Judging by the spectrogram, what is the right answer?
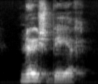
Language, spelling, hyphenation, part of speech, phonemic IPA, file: Dutch, neusbeer, neus‧beer, noun, /ˈnøːs.beːr/, Nl-neusbeer.ogg
- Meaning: coati, procyonid of the genera Nasua or Nasuella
